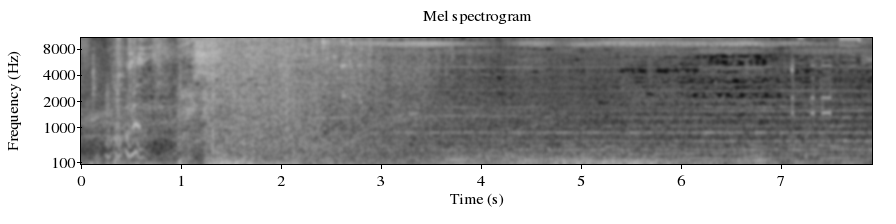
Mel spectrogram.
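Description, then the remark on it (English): A loud blast erupts near the start, followed by a sustained, heavy rumbling roar that fades slightly toward the end, like a large explosion with debris and echoing aftermath. “What's with all the explosions?”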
